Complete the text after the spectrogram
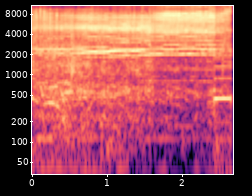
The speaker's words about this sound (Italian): A piangere ininterrottamente è il piccolo …, un neonato come gli altri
